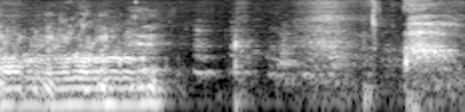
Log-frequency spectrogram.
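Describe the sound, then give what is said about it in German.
People gargle an alcoholic drink to taste it, starting with a loud, bubbling, throaty gurgle that ends abruptly, followed by a few short breathy bursts and laughter. “Beim Gurgeln schmeckt es tatsächlich mehr. Ehrlich? Ja. Ja, komm dann. Aber dann bist du auch schneller blau. Dann gurgeln wir alle, komm.”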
